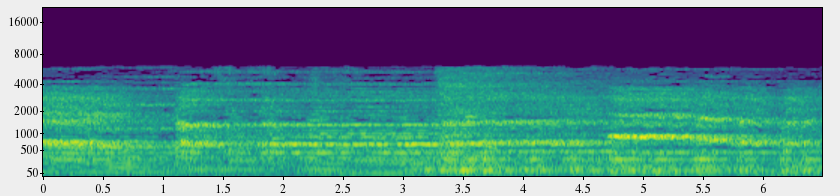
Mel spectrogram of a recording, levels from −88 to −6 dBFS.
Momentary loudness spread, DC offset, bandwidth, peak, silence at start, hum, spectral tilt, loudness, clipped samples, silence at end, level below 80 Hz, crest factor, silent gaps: 6 LU; under 0.1%; 6.2 kHz; -4 dBFS; 0 s; none; -3 dB/octave; -18 LUFS; under 0.1%; 0 s; -38 dBFS; 14 dB; none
